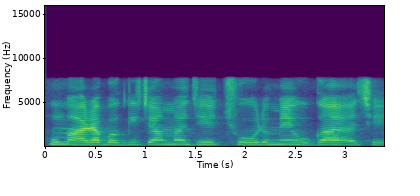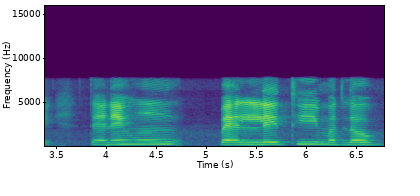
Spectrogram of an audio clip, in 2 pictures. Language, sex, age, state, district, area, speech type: Gujarati, female, 18-30, Gujarat, Anand, rural, spontaneous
